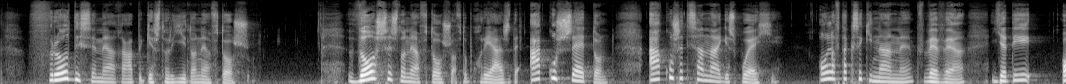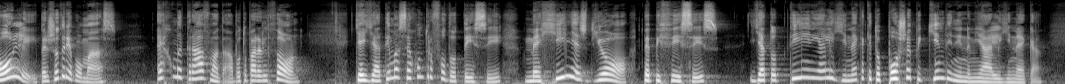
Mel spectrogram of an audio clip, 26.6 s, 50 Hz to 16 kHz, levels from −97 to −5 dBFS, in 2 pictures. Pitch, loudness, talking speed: 200 Hz, -20 LUFS, 135 wpm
